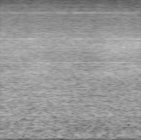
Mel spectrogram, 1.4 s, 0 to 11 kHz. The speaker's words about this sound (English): The big Russian AN-225 looks like it's in position to take off. It's up to full power. And there it goes.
